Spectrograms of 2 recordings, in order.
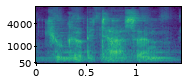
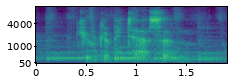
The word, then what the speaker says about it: cucurbitacin: 2 different ways of pronouncing this word. Cucurbitacin is probably the most common pronunciation. Cucurbitacin, although some say it also as cucurbitacin.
